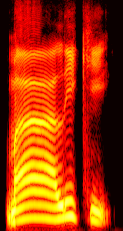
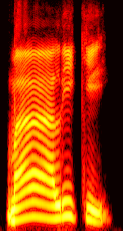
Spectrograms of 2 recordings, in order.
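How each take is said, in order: The two takes are said the same way.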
